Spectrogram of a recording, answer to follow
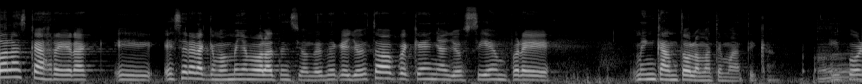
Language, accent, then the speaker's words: Spanish; Jánico, Santiago, Dominican Republic; Eh, nací aquí en Santiago, pero soy de Jánico.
